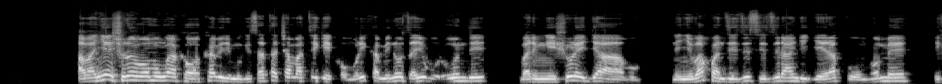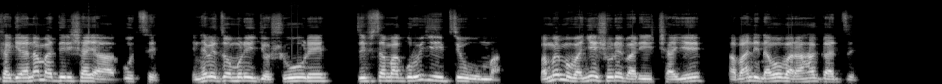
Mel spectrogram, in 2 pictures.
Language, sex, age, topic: Rundi, male, 36-49, education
